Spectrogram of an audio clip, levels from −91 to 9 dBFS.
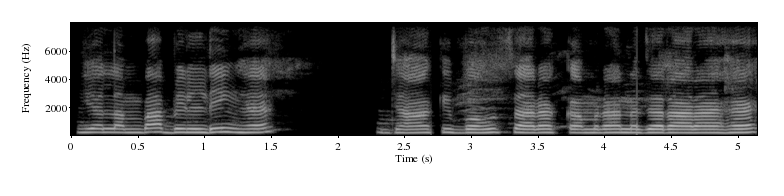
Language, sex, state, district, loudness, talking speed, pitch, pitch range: Hindi, female, Bihar, Bhagalpur, -26 LUFS, 150 wpm, 245 Hz, 235-255 Hz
